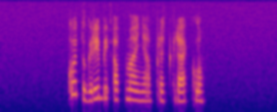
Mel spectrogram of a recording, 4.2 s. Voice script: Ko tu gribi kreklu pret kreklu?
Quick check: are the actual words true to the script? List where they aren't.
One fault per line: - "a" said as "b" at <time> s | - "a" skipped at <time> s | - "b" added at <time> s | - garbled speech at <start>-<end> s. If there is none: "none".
- "kreklu" said as "apmaiņā" at 1.8 s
